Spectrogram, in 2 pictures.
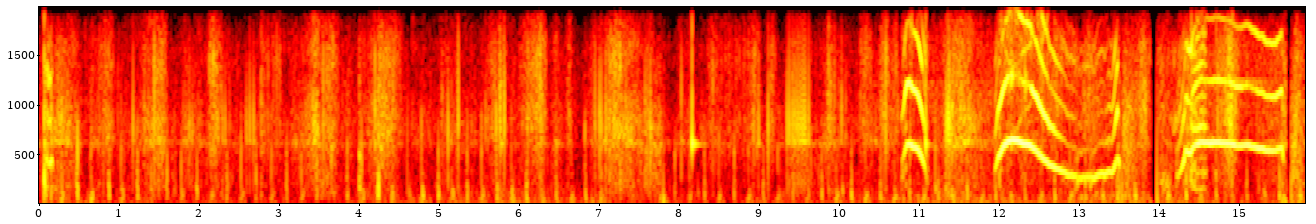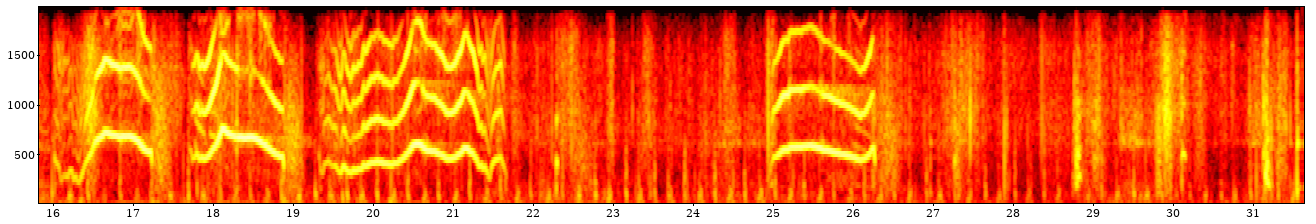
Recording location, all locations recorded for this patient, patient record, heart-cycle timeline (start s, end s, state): mitral valve (MV)
aortic valve (AV)+mitral valve (MV)
#Age: Infant
#Sex: Male
#Height: 52.0 cm
#Weight: nan
#Pregnancy status: False
#Murmur: Absent
#Murmur locations: nan
#Most audible location: nan
#Systolic murmur timing: nan
#Systolic murmur shape: nan
#Systolic murmur grading: nan
#Systolic murmur pitch: nan
#Systolic murmur quality: nan
#Diastolic murmur timing: nan
#Diastolic murmur shape: nan
#Diastolic murmur grading: nan
#Diastolic murmur pitch: nan
#Diastolic murmur quality: nan
#Outcome: Abnormal
#Campaign: 2014 screening campaign
0.00	22.55	unannotated
22.55	22.58	diastole
22.58	22.68	S1
22.68	22.80	systole
22.80	22.86	S2
22.86	22.98	diastole
22.98	23.06	S1
23.06	23.18	systole
23.18	23.24	S2
23.24	23.36	diastole
23.36	23.44	S1
23.44	23.56	systole
23.56	23.62	S2
23.62	23.72	diastole
23.72	23.81	S1
23.81	23.92	systole
23.92	23.98	S2
23.98	24.12	diastole
24.12	24.20	S1
24.20	24.29	systole
24.29	24.34	S2
24.34	24.48	diastole
24.48	24.58	S1
24.58	24.68	systole
24.68	24.72	S2
24.72	24.86	diastole
24.86	31.65	unannotated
